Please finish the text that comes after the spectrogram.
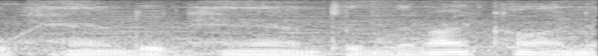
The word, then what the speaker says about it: Nikon: in the Mekong Museum we have to pronounce it properly Nikon is how you do it so now we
